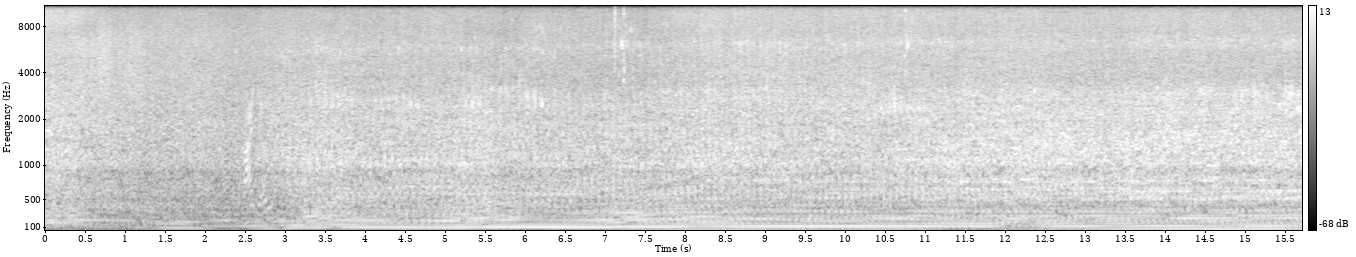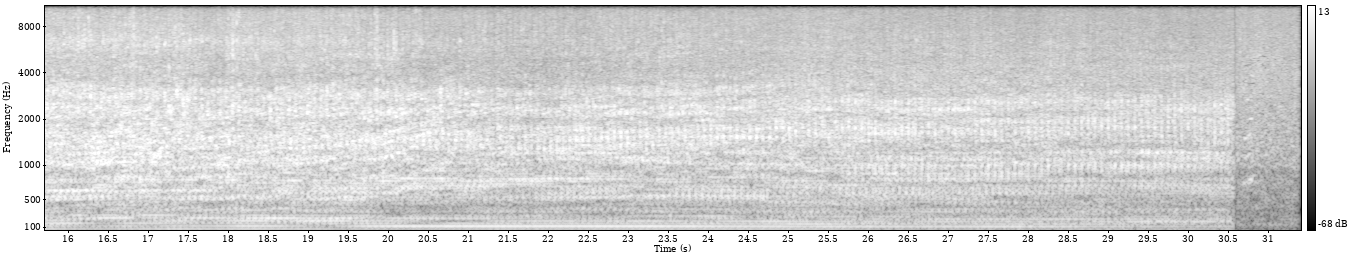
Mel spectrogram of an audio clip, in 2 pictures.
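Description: Boat engine running steadily with a low hum, over water rushing through a sluice gate.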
